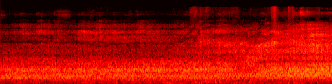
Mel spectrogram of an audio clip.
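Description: Broad Street Line subway train approaching through the tunnel: a steady rumble that grows louder from about five seconds in.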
